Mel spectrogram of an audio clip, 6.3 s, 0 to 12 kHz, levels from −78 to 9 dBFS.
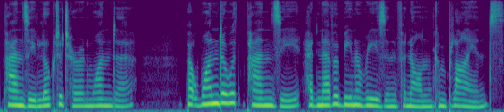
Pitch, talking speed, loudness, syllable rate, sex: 200 Hz, 170 wpm, -16 LUFS, 4.9 syllables/s, female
